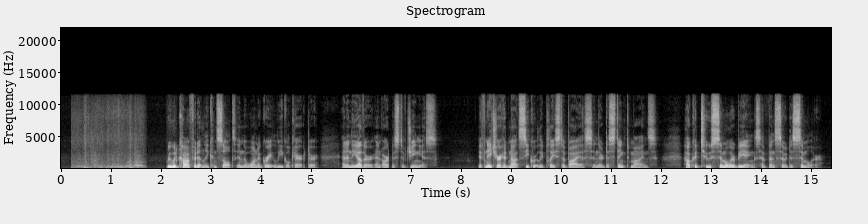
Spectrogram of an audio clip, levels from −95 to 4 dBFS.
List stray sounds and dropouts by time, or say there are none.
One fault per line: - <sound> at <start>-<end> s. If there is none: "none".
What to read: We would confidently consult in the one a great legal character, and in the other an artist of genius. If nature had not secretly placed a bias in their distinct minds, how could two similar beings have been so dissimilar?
- whoosh at 0.2-1.7 s
- dropout at 6.5-6.6 s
